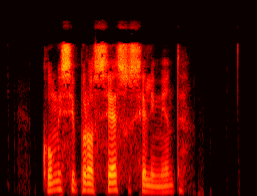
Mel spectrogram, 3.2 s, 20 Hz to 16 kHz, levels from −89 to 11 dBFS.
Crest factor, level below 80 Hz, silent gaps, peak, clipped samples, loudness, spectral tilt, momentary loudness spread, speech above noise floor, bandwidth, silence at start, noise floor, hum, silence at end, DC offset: 24 dB; -76 dBFS; none; -4 dBFS; under 0.1%; -22 LUFS; -0.5 dB/octave; 17 LU; 49 dB; 11 kHz; 0.55 s; -75 dBFS; none; 0.9 s; under 0.1%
